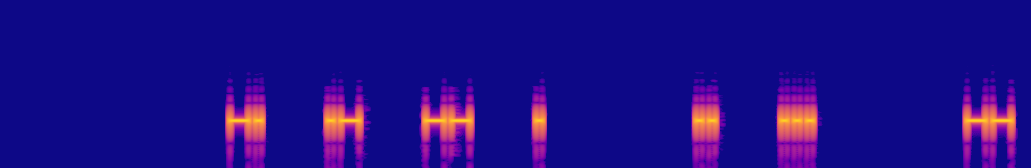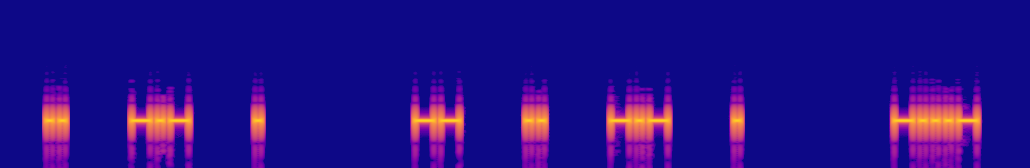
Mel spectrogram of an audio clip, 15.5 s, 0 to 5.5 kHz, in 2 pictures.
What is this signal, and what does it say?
Morse code, heard as a keyed tone, about 25 wpm, spaced as for 13 wpm, 600 Hz. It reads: NAME IS MIKE MIKE <BT>
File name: QSO310 13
